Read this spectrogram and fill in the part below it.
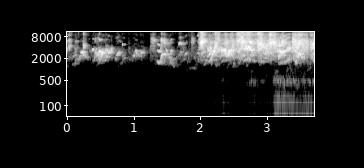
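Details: Pet budgerigars give scattered short chirps and squeaky notes. After about two seconds these swell into loud, continuous warbling chatter, with faint low rustling underneath toward the end.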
